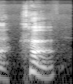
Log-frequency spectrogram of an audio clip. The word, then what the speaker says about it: Aj: It's spelled AJ, but J is a H in in Mayan under in Mayan language. So it'd be a ah which it's like okay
